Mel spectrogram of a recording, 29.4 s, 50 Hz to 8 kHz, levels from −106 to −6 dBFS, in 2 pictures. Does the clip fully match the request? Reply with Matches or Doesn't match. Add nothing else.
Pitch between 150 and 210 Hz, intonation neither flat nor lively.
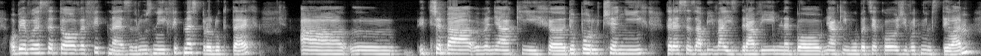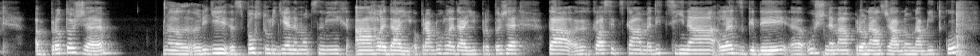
Doesn't match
